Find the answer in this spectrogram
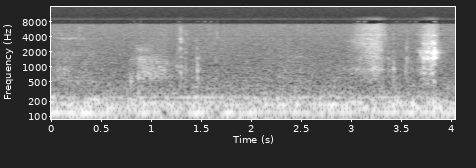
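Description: A few short crinkling rustles of plastic shrink wrap being pulled off a Blu-ray case, the loudest near the end, over a low steady hum.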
